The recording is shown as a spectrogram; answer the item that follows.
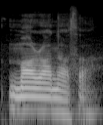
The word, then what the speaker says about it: Maranatha: The word again I would recommend is the word Maranatha. 4 syllables, Ma, Ra, Na, Tha.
